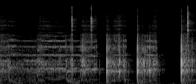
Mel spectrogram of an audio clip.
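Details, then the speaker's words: Superadio III after contact-cleaner spray: switches still pop with bursts of scratchy static each time operated, though better than before; power, volume and FM switches thought most problematic; dirty switch contacts suspected. "if i can give you an example it still does make a pop noise this noise it does make"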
